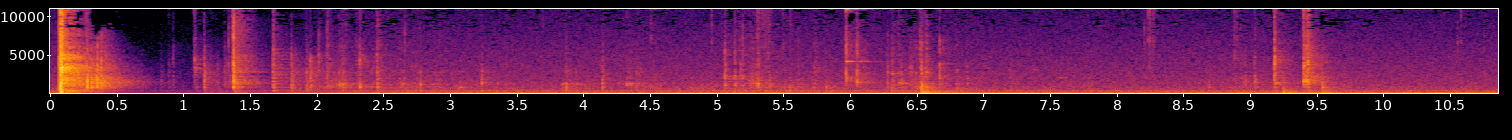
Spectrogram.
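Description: A single .22 LR rifle shot at the very start, a sharp crack dying away within about half a second. Then scattered small metallic clicks and clacks as the bolt is worked and a fresh cartridge is taken from the box and chambered, with a dull thump in the middle and a last cluster of clicks near the end.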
